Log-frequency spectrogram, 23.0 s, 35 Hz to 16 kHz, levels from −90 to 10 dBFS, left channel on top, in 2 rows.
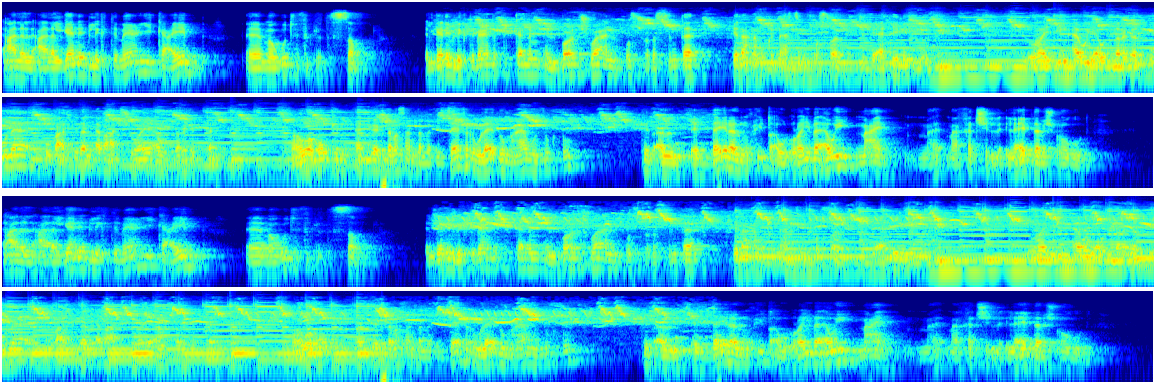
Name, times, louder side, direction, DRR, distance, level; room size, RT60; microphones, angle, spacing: voice 1, 0.0-2.0 2.4-3.5 4.2-6.9 7.3-9.3 10.2-13.7 14.4-17.2 17.9-22.3, left 4 dB, 75° left, 8 dB, 0.4 m, -30 dB
sound 1, 4.3-18.7, right 6 dB, 50° right, 0.4 m, -29 dB
Acoustic guitar, 7.3-15.3, right 4 dB, 85° right, 0.7 m, -31 dB
3.2 x 3.1 x 3.2 m, 0.62 s
head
